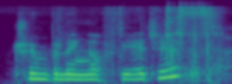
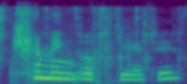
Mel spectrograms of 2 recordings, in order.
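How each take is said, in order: First: "trimbling" said with a stray b, slowly; slip of the tongue. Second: "Trimming" said cleanly and firmly, louder; corrected word. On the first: Real, not acted. Crafter misspeaking while trimming ribbon, saying "trimbling" slowly. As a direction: stumble into "trimbling" instead of "trimming". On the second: Shown as a demonstration. Crafter correcting her own slip, hitting "Trimming" clearly. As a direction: fix it: a crisp, proper "Trimming". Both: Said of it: "Should use proper English".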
